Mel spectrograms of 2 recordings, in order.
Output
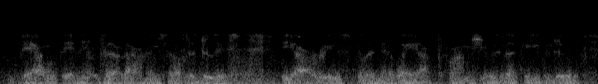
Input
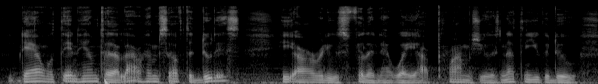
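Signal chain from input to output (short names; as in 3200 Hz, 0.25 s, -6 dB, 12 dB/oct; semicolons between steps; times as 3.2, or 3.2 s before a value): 3.33–3.83 high shelf 2500 Hz -8.5 dB; limiter -21 dBFS, peak gain reduction 6.5 dB; chorus voices 6, 0.41 Hz, delay 25 ms, depth 1.7 ms; buzz 400 Hz, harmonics 5, -55 dBFS -8 dB/oct; LPC vocoder at 8 kHz whisper; 1.73–2.63 fast leveller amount 50%; gain -3 dB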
